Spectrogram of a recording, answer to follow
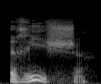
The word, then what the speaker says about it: riche: Riche, final E not really pronounced, so sh is the last sound, riche.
